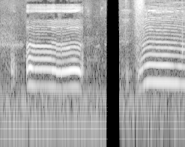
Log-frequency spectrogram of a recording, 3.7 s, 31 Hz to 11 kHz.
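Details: 1-year-old boy born with cleft palate, born at 37 weeks after growth stopped at 33 weeks due to maternal preeclampsia, around cleft palate repair surgery in hospital: infant cry, two sustained clear tonal bursts separated by a short pause, light room noise.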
